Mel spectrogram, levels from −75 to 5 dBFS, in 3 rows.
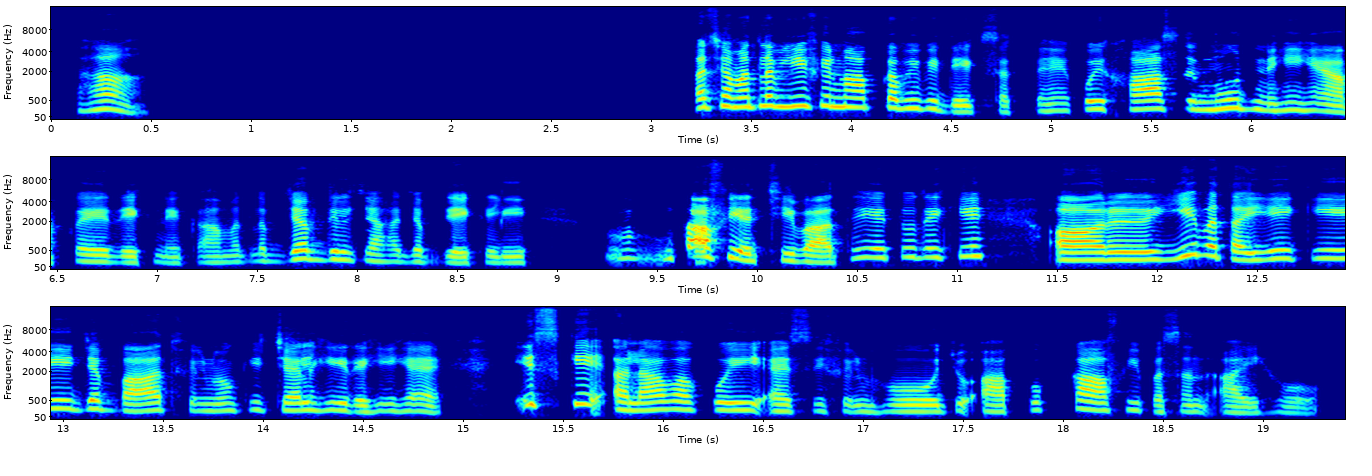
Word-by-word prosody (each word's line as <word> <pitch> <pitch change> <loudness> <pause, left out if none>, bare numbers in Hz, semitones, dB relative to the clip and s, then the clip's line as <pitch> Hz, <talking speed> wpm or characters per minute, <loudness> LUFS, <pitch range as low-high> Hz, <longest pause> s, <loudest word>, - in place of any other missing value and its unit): हाँ। 235 +3 -1 2.8
अच्छा, 280 +3 +4
मतलब 300 +2 +5
ये 315 +2 +4
फ़िल्म 310 -2 +1
आप 285 0 +3
कभी 260 -2 +2
भी 245 -1 -4
देख 165 -4 -4
सकते 160 +3 -14
हैं, 195 +1 -8
कोई 235 0 0
ख़ास 240 +2 +3
मूड 240 +3 -2
नहीं 205 +1 -5
है 195 - -2
आपका 170 +3 0
ये 175 - +1
देखने 155 -1 -5
का 155 +2 -10
मतलब 175 +2 -14
जब 240 -2 +2
दिल 230 -1 -2
चाहा 180 -2 -6
जब 170 0 -10
देख 145 0 -2
ली। 150 0 -7 0.4
उ 255 -1 -14
काफ़ी 285 -3 +7
अच्छी 195 +1 -2
बात 160 +2 +3
है 280 - -7
ये 275 -1 -1
तो 295 - -7
देखिए 285 +3 -2 0.4
और 215 0 +9
ये 225 +8 +3
बताइए 240 -6 +2
कि 255 +1 -1
जब 245 -3 0
बात 195 +2 +3
फ़िल्मों 195 0 -9
की 220 - -12
चल 205 0 -1
ही 210 - -1
रही 175 +3 -5
है, 180 -4 -2 0.4
इसके 375 +1 0
अलावा 220 +2 +1
कोई 210 -1 -1 0.2
ऐसी 180 +1 -15
फ़िल्म 170 -1 -13
हो 175 0 -1
जो - - -9
आपको 175 +5 -4
काफ़ी 215 -2 +2
पसंद 170 0 -12
आई 150 -3 -6
हो? 145 -3 -17
210 Hz, 180 wpm, -24 LUFS, 175-250 Hz, 2.8 s, और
